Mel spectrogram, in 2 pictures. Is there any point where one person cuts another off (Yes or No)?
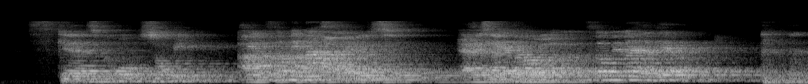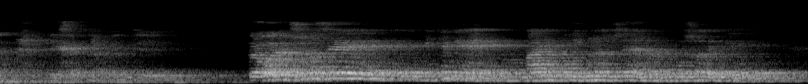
Yes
